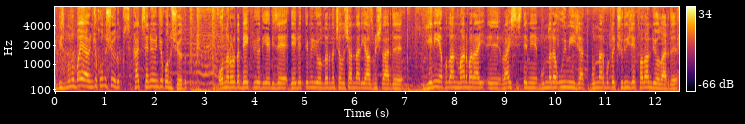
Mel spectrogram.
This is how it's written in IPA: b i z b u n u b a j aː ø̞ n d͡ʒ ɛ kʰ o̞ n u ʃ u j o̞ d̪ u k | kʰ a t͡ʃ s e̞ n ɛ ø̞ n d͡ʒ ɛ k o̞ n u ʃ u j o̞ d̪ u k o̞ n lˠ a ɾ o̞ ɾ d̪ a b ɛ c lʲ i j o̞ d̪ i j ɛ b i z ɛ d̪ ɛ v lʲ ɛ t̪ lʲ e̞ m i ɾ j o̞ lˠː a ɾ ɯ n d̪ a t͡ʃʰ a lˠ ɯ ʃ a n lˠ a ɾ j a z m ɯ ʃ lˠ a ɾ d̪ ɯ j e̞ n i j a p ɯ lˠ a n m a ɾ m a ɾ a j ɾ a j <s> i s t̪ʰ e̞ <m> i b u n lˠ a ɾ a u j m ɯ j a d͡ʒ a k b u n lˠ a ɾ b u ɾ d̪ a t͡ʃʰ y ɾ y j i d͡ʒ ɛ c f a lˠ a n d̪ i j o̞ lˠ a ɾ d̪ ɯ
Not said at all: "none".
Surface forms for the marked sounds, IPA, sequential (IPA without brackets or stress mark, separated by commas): s, m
